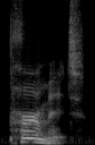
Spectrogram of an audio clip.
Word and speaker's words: permit: Picture it in your mind, P-E-R-M-I-T, permit. So when I stress the first syllable, permit, that's a noun.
